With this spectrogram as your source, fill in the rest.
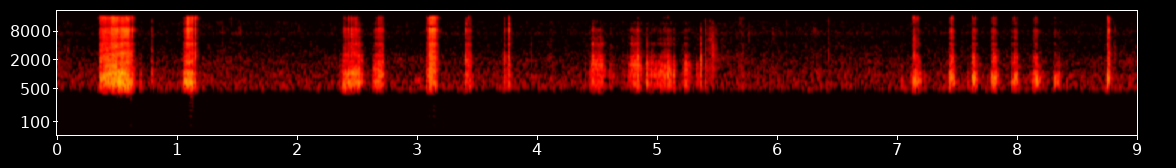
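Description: A metal nib in a wooden dip-pen holder scratches quick hatching strokes onto the cream paper page of an open sketchbook lying flat on a dark desk. Quiet, dry, papery scratches come in short bursts and small clusters, with a faster run of crisp strokes near the end. Each one is thin and bright with no low end, and it stops almost at once.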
